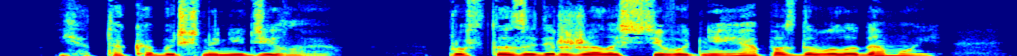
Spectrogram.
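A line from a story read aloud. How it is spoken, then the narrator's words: Quiet objection. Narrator (Russian): тихо возразила она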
